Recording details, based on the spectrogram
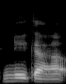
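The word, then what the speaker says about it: nougat: pronunciation of the word nuga or n good because I live in Australia and we genuinely follow the English pronunciation of things we say noua not nou just like we say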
